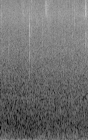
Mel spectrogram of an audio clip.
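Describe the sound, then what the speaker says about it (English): Rain falls steadily as a background bed for a calm sleep story, a soft continuous patter and hiss with a low rumble underneath, unbroken and alone without any voice. "the rain settled in again"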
